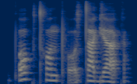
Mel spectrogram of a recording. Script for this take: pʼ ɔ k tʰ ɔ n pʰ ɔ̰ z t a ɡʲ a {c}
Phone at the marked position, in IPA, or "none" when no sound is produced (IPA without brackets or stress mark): k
